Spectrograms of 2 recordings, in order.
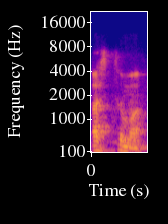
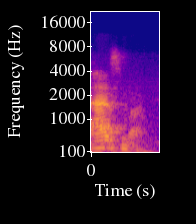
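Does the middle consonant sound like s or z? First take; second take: s; z. First: The middle consonant is not a z sound. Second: The middle consonant is a z sound. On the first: The speaker calls it wrong. "it's not asthma" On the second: The speaker calls it right. "It's a z sound"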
